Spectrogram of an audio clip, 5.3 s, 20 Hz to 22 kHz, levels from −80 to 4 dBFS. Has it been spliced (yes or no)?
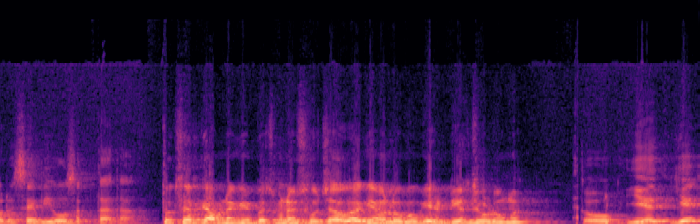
yes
